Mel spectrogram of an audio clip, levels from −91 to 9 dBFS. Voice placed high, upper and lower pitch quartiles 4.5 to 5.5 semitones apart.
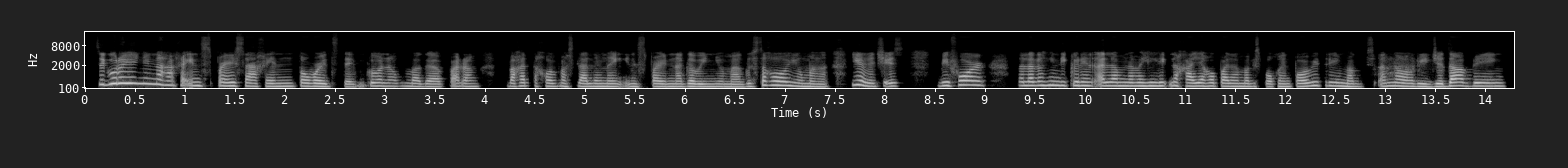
No: high, 215 Hz; average, 3.7 semitones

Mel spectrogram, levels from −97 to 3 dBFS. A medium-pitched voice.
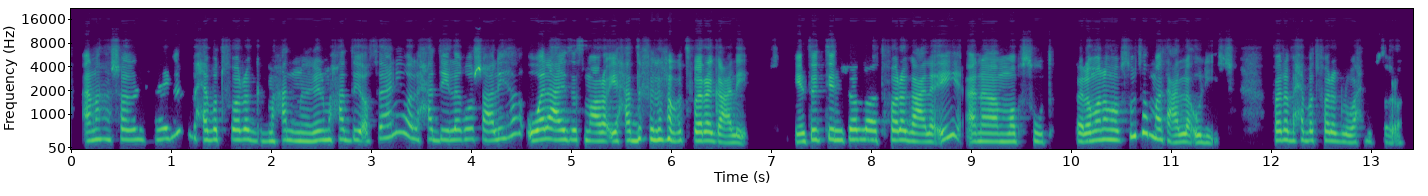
No: very high, 265 Hz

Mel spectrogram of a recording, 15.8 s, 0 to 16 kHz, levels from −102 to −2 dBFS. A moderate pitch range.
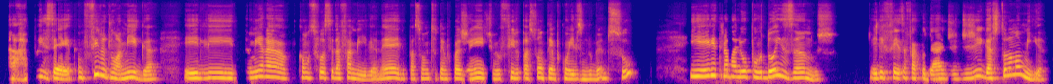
Yes: average, 3.7 semitones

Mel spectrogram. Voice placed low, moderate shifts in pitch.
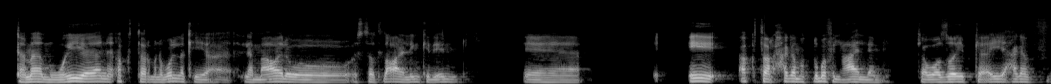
No: low, 120 Hz; narrow, 2.3 semitones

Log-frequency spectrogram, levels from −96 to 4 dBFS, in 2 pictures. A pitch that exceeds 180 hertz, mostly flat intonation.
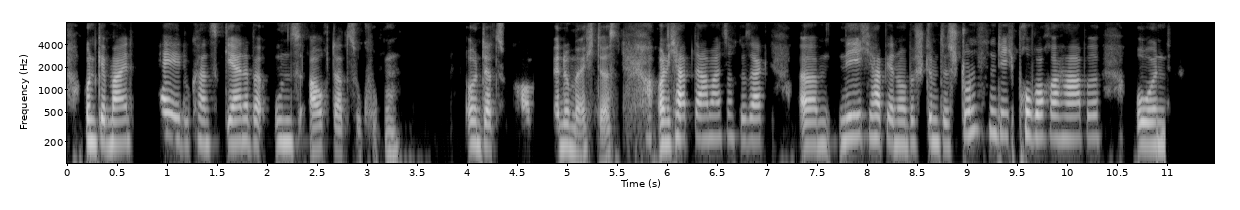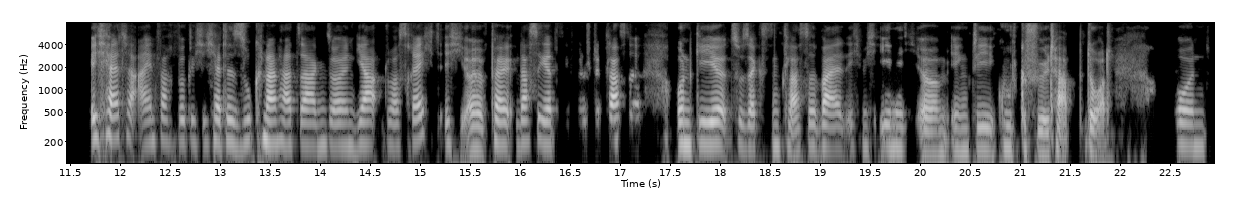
No: high, 190 Hz; average, 3.2 semitones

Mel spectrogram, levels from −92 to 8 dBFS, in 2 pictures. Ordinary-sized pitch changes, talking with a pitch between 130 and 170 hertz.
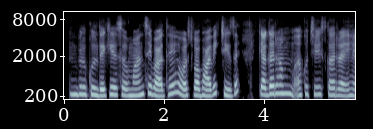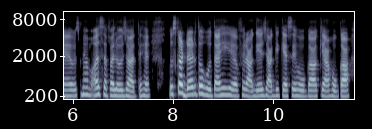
No: average, 3.6 semitones; high, 235 Hz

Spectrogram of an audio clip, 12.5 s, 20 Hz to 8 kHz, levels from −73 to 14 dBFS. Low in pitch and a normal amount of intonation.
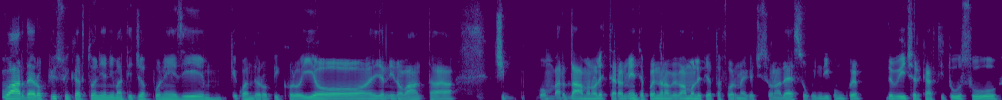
Yes: very low, 95 Hz; average, 4.3 semitones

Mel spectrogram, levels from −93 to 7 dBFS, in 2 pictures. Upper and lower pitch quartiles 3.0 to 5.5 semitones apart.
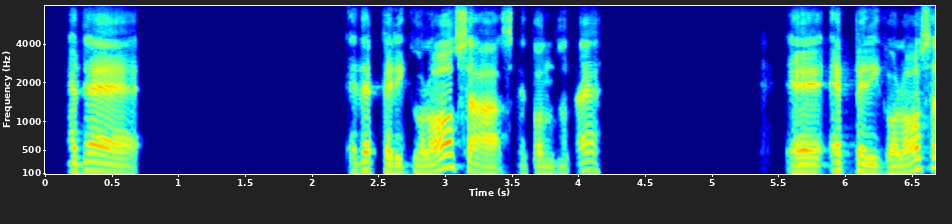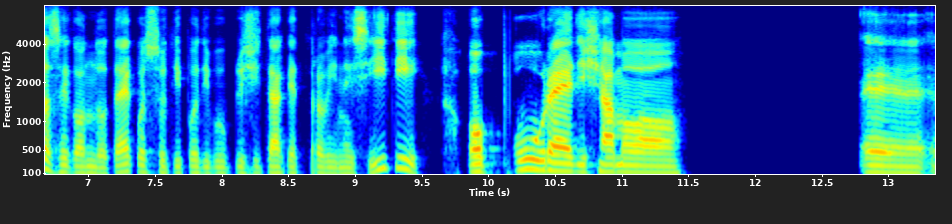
Yes: average, 3.7 semitones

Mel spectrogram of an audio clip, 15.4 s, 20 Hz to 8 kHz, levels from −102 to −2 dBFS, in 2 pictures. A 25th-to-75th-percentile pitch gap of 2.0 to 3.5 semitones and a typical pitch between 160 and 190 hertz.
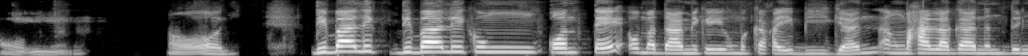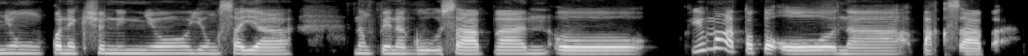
No: average, 3.9 semitones; medium, 185 Hz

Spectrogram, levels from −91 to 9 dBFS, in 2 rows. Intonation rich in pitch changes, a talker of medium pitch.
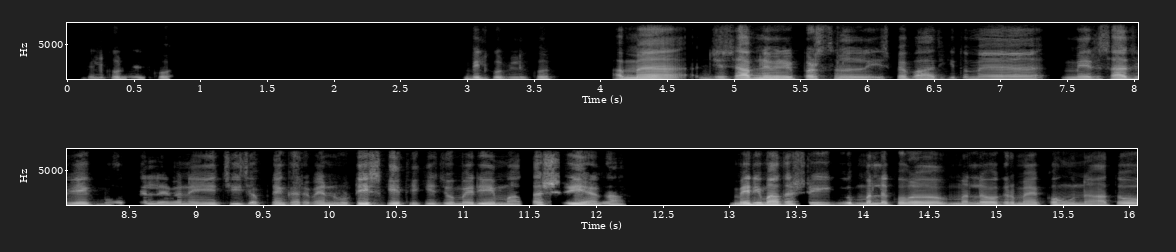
No: average, 4.1 semitones; medium, 165 Hz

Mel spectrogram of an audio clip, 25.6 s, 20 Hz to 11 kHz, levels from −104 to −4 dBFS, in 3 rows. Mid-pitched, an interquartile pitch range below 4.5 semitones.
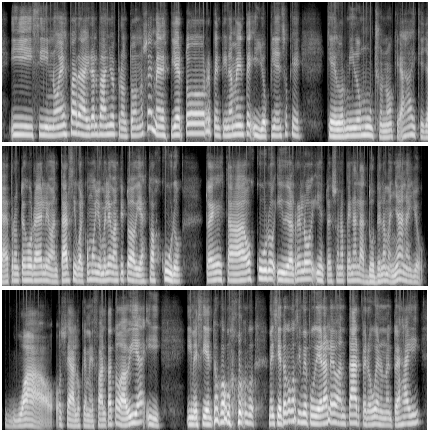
Yes: medium, 175 Hz; average, 4.0 semitones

